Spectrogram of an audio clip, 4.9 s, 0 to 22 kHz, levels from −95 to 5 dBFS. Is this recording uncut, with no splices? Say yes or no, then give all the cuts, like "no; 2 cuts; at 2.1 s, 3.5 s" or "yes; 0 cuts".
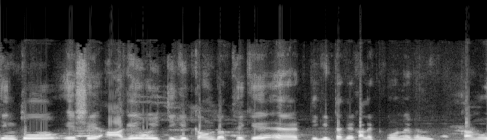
yes; 0 cuts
